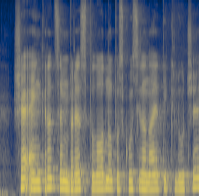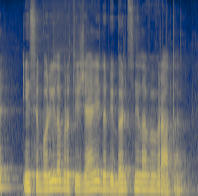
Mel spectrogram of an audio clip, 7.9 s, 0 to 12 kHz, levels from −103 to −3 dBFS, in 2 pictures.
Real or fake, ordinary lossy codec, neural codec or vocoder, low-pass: real; none; none; none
